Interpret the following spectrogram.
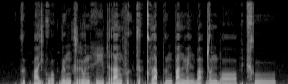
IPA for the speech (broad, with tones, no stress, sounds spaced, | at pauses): k ɯ˨˩ k̚ p a˩˦ j k w o˨˩ k̚ l ɯ˥˩ ŋ k r u˥˩ n h iː˦˥ p r a˥˩ n f ɯ˥˩ k̚ s ɯ˦˥ k̚ pʰ l a˥˩ p̚ k ɯ˦˥ ŋ p a˥˩ n m e˧ n b a˥˩ p̚ d o˥˩ n b ɔː˧ | t͡ɕʰ uː˨˩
